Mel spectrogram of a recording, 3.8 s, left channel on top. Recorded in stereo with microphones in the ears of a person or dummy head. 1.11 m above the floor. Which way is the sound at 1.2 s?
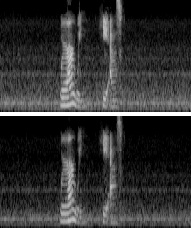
15° left (ahead or behind).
